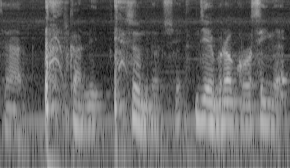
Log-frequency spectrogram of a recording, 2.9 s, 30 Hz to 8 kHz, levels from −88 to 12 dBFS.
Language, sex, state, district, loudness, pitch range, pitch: Marathi, male, Maharashtra, Pune, -20 LUFS, 115-140 Hz, 135 Hz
